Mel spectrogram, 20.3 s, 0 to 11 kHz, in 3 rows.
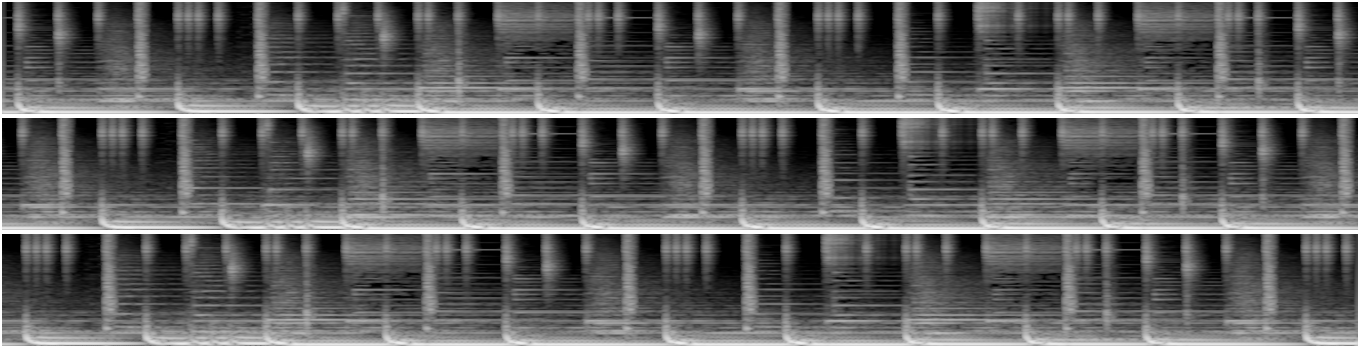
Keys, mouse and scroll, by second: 3.1 alt+shift+click, 9.2 Return, 16.4 ctrl+t, 17.6 alt+shift+click.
